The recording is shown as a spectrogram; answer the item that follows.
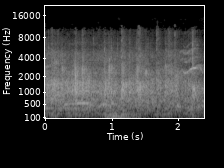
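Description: Steady audience applause, many hands clapping in a continuous, even wash of sound throughout.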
